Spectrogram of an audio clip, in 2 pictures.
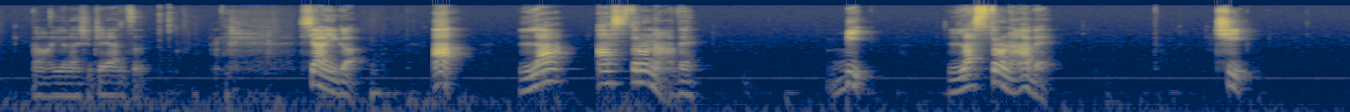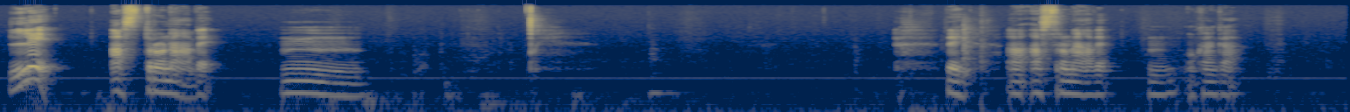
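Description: A young man speaks calmly and clearly into a close microphone, with pauses.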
